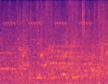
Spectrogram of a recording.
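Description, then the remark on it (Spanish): A horse's hooves clop steadily over a constant bed of outdoor noise, with faint murmuring voices in the background. “Hola, caballito.”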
